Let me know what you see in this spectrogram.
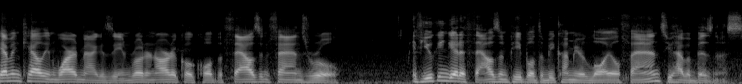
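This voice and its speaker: Very fast and animated, a man with a New York accent talks at a fairly low pitch with ordinary pitch variation. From US Northeast (Borough Park, Brooklyn, New York). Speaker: LinkedIn marketing expert. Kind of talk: casual interview while hiking. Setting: outdoors on a hike.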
